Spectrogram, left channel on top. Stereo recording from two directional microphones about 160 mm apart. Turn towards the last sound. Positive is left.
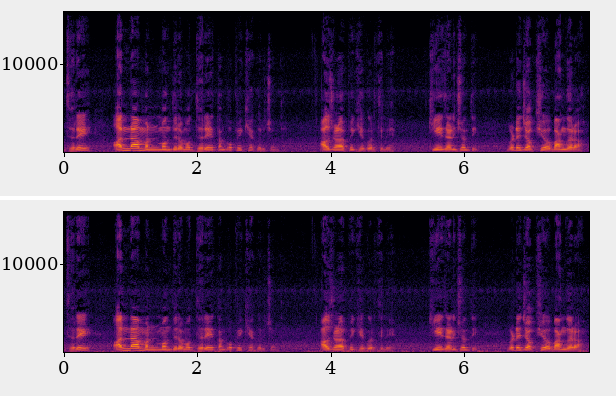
turn(degrees=40)  # may be behind; listen again after turning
